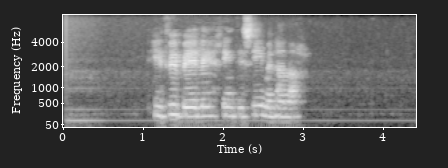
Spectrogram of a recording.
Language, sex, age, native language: Icelandic, female, 50-59, Icelandic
